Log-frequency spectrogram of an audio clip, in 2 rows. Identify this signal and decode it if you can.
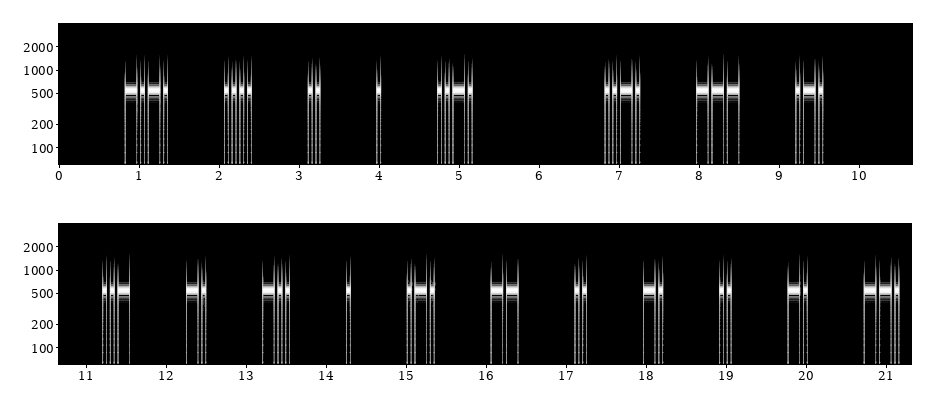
Morse code, heard as a keyed tone, about 25 wpm, spaced as for 10 wpm, 550 Hz. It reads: CHIEF FOR UNDERMINING
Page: news headlines in morse code at 10 wpm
